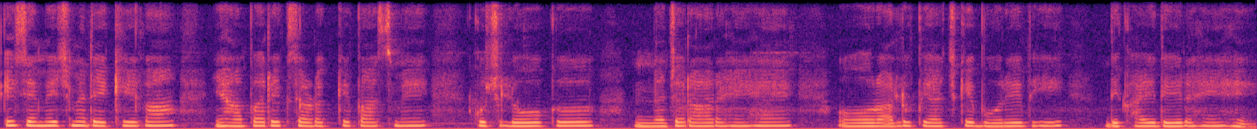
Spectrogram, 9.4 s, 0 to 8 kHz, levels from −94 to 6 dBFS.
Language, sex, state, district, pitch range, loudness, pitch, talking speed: Hindi, female, Rajasthan, Jaipur, 210-230 Hz, -17 LUFS, 220 Hz, 170 wpm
